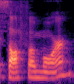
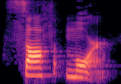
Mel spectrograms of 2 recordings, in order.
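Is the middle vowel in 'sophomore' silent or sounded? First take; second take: sounded; silent. First: The middle vowel is sounded as a full syllable. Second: The middle vowel is silent, leaving two syllables. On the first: The speaker calls it wrong. "We don't say sophomore" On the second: The speaker calls it right. "it's silent when we say it"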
